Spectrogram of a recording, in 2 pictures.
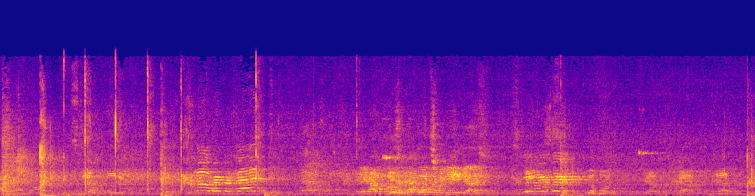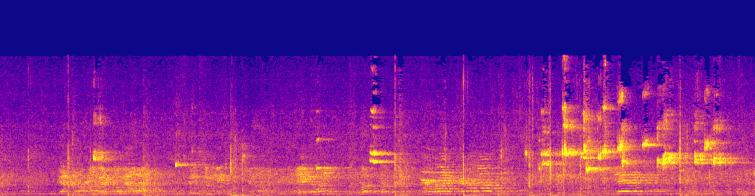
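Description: Teenage boys shout and call out to each other in an echoing gym.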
